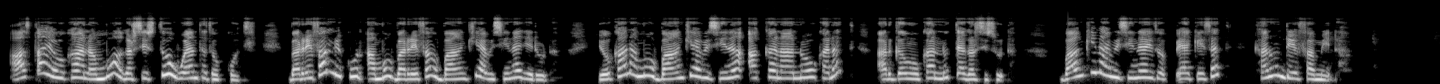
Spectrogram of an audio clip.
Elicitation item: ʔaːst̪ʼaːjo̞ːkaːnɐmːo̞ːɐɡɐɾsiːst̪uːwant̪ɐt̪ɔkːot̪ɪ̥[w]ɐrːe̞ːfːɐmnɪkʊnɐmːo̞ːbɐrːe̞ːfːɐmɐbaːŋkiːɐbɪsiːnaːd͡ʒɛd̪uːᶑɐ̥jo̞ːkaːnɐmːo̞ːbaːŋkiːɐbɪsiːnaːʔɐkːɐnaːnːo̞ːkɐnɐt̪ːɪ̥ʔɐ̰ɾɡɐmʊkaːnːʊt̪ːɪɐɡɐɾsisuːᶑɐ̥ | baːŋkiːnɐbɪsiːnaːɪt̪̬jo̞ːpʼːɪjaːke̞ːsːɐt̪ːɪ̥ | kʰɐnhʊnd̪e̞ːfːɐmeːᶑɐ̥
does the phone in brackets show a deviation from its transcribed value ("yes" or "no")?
yes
